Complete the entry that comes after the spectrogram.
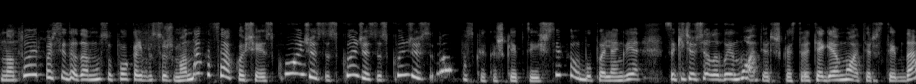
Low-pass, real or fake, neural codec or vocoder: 7.2 kHz; fake; codec, 16 kHz, 8 kbps, FunCodec, trained on Chinese and English, 25 frames a second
